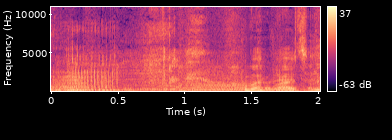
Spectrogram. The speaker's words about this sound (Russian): Я просто зевнул. Да, и носом уперся в микрофон.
